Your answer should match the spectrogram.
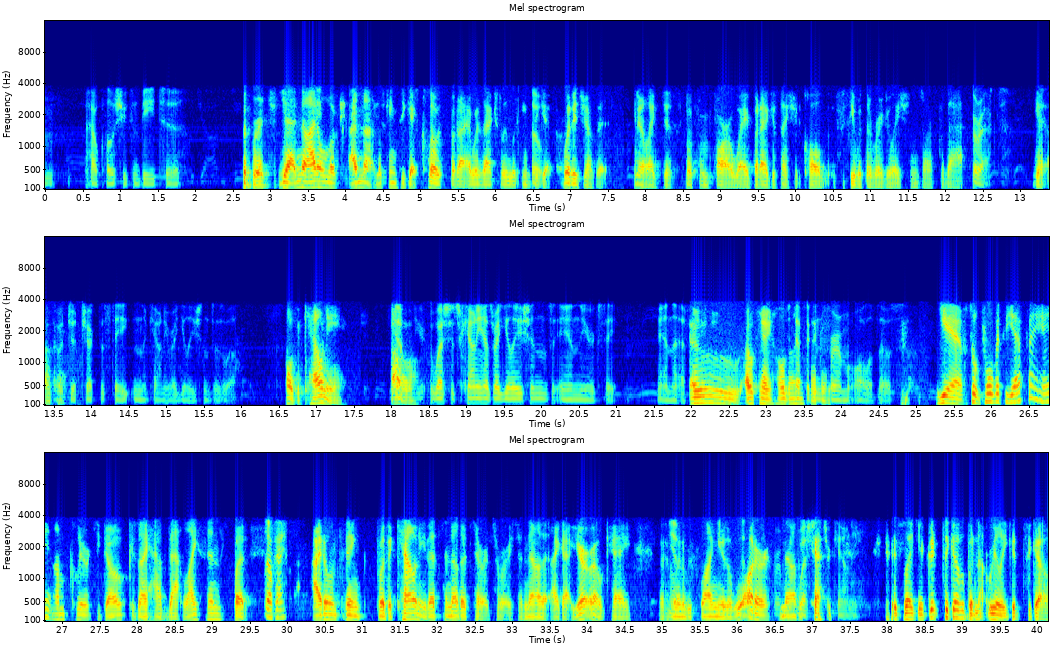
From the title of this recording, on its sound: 3 Live Phone Calls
